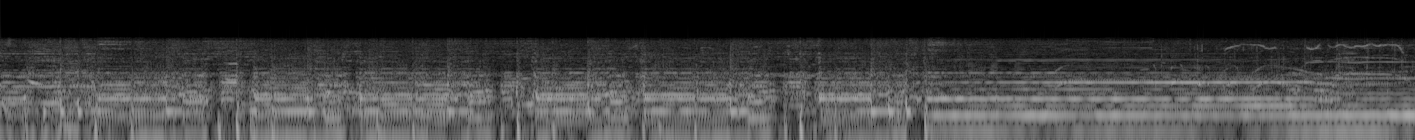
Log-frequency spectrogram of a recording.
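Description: Live rock band playing an instrumental passage on electric guitars, bass and drums; about nine seconds in it settles into one long held chord.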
